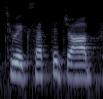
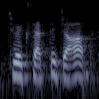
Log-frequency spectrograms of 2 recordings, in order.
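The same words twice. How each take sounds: The two takes are said the same way.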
